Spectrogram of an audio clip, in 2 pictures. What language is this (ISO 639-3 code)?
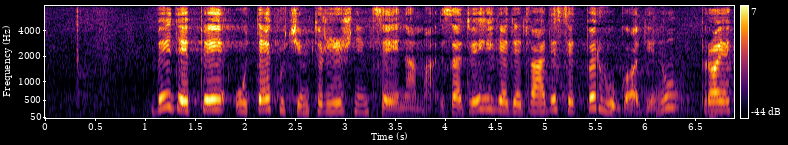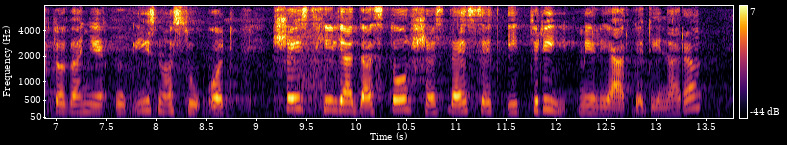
srp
